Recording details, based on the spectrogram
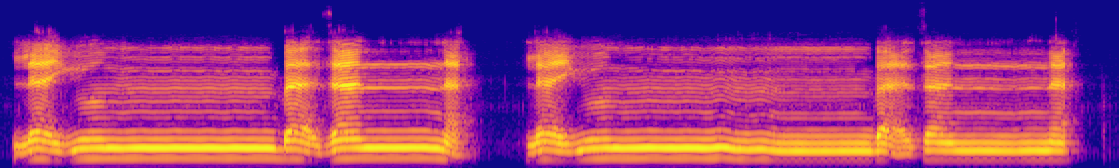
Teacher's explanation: Buradaki nun harfini halis bir mim harfine çeviriyoruz. Ve bunu tutuyoruz 1,5 elif miktarı. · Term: İklab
